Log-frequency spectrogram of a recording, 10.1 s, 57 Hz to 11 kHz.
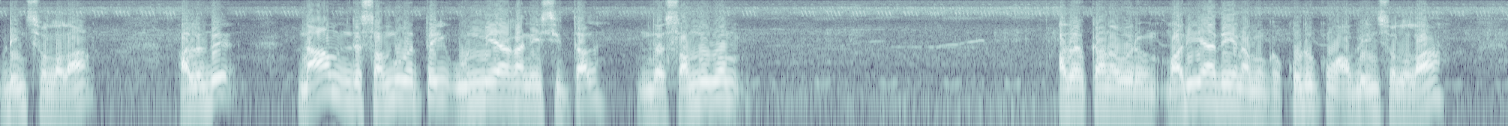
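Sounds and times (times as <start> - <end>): outdoor background noise: 0.0 - 10.0
faint short rising whistle: 5.6 - 6.8.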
